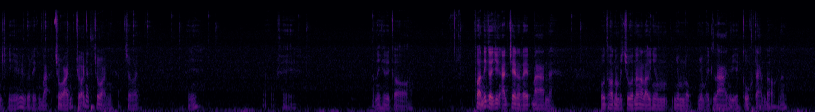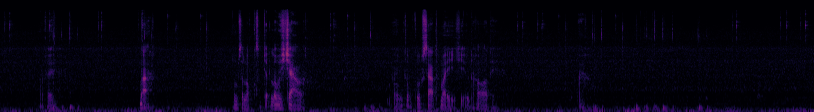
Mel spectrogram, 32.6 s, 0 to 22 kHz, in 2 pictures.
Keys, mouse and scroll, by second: 0.7 double click, 1.1 middle click, 1.4 j, 1.9 scroll up 1, 2.2-2.8 scroll, 2.8 double click, 3.1 scroll down 1, 3.3 middle click, 3.5 Escape, 3.7 Escape, 3.8 scroll down 1, 4.1 middle click, 4.4-5.2 scroll up 1, 5.2-5.8 scroll down 1, 5.8 middle click, 6.5-7.3 scroll up 1, 7.3 middle click, 7.8-8.3 scroll down 1, 8.3-8.7 scroll up 1, 8.9 middle click, 10.1 scroll down 1, 10.7-11.4 scroll up 1, 11.4 middle click, 12.7 scroll down 1, 12.9 middle click, 13.4 Escape, 13.6-14.0 scroll up 1, 14.1 typing, 14.9 scroll up 1, 15.3-16.0 typing, 19.2 scroll down 1, 19.6 middle click, 19.8-20.2 scroll down 1, 20.2 middle click, 23.1 middle click, 23.5-24.3 typing, 24.0-24.7 scroll up 2, 26.9 double click, 27.4 middle click, 27.9-29.3 typing, 28.5 middle click, 32.2 double click.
